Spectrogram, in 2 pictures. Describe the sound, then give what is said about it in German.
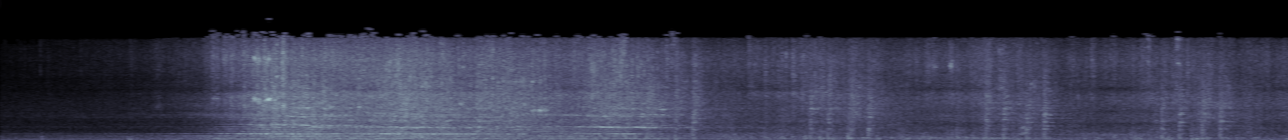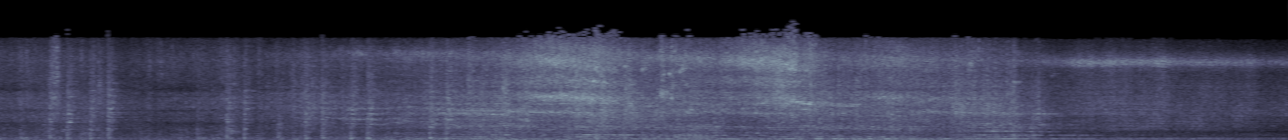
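A train passes on rails with a loud, steady rumble and a rhythmic clickety-clack of wheels that lasts throughout, with no voices. “Das ist mein Zug. Ich muss mich beeilen. Ich habe schon zu viele Züge versäumt.”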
